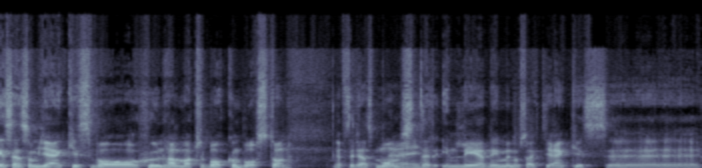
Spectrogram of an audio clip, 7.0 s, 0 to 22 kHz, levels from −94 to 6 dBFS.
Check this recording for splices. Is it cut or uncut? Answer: cut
